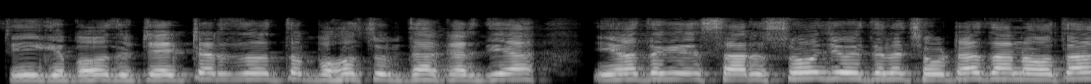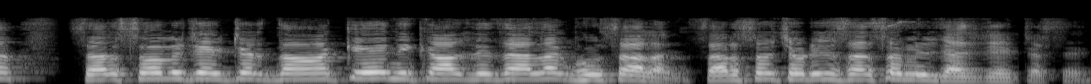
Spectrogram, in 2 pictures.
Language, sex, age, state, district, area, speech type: Hindi, male, 60+, Uttar Pradesh, Jaunpur, rural, spontaneous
